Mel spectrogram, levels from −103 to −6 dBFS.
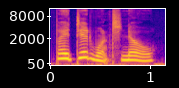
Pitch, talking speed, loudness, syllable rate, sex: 240 Hz, 310 wpm, -16 LUFS, 5.9 syllables/s, female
